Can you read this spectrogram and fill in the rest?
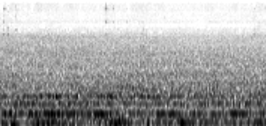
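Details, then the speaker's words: Electric cooling fan turned on by Infinitybox legacy smart wiring keyfob override (one click, trunk button); steady even whooshing hum with faint constant tone, no rattles or scraping; normal fan running. "So we go one click and fan, and you can hear the fan running."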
